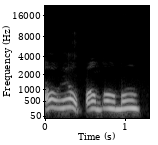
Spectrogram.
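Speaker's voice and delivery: high, hyped, sound-effect delivery; excited. Retold or imitated. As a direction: hype it up like a breakaway. Retelling running with ball.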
